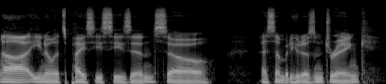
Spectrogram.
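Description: On a very clean recording with a silent background, a man speaks with monotone, flat intonation. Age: 30s. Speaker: podcast host and astrologer. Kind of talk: casual chat. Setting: studio.

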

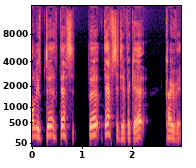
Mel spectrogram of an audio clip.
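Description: At a fairly slow pace, a man with a British accent and a high pitch speaks with very wide pitch swings and a dark, mellow tone. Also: dry, close sound with no echo. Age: 30s. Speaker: podcast host. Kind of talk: casual interview chat.

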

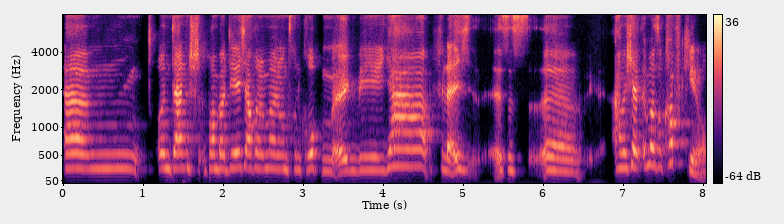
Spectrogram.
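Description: A high-pitched woman's voice with ordinary pitch variation, at a fairly slow pace. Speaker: soul singer. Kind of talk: casual interview. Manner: halting, many fillers; lively, energetic.

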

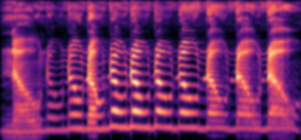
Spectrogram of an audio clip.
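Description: A man's put-on character voice, extremely high in pitch, bright and sharp in tone, with vocal fry, a fairly slow pace and fairly even intonation

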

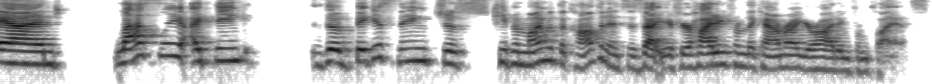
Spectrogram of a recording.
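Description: Speaking at a fairly quick pace, a woman with a fairly high pitch makes very wide pitch swings. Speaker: social video strategist and on-camera coach. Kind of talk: casual interview chat about video tips. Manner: fast talker, high energy.

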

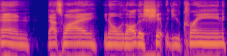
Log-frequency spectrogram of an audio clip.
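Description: On a very clean recording with a silent background, a man with an American accent and a fairly high pitch speaks in an unremarkable speaking voice. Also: dry, close sound with no echo. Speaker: podcast co-host. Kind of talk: casual profane political chat. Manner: blunt, heavily profane, teasing.

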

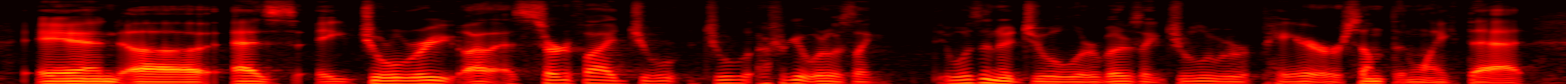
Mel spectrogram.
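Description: A man talks at a very fast pace with a Southern US accent. His pitch is very deep and low, and his intonation is fairly even. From US South, southeast Arkansas. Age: 30s. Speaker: podcast guest. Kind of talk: casual chat.

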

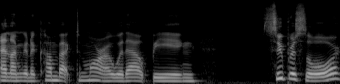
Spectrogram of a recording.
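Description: In a very clean recording with a silent background, a woman with an unremarkable speaking voice talks at a moderate pace and fairly low pitch with ordinary pitch variation. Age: 40s. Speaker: podcast co-host. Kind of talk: casual chat.

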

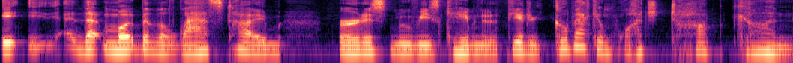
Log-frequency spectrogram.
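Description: At a moderate pace, a man speaks in a somewhat breathy voice at a medium pitch. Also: ordinary pitch variation, dry, close sound with no echo. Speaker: podcast co-host. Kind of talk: casual chat.

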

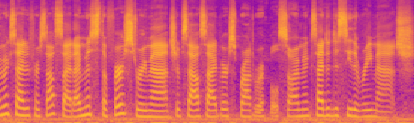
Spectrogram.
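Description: Vocal fry at a very fast pace with hardly any pauses. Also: woman, medium pitch for a woman, ordinary pitch variation. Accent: American. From US Midwest, Cincinnati. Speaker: podcast helper. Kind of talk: casual chat.

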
